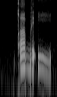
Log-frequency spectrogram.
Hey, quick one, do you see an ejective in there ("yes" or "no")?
yes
